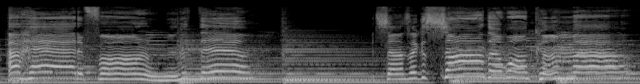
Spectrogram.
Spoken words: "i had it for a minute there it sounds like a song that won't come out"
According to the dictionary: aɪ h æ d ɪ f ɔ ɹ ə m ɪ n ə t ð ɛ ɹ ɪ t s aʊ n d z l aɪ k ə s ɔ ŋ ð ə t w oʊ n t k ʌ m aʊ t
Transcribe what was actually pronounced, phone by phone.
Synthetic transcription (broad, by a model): aɪ h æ d ɪ f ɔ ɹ ə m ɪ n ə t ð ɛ l ɪ t s aʊ n d z l aɪ k ə s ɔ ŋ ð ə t w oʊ n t k ʌ m aʊ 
